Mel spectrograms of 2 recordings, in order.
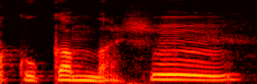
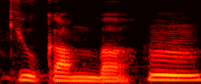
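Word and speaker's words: cucumber: Show कर रहे थे, तो मैंने ना कहा कुकम्बर। तो मुझे ऑल इंडिया रेडियो में मैम ने बुलाया और कहा कि सिमरन जी ये ऐसे नहीं होता है, ये इसका होता है प्रोनाउंसिएशन क्यूकम्बर।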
